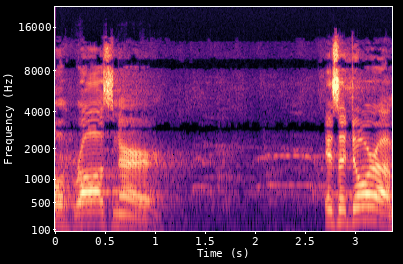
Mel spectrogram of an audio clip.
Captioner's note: audience applauding and cheering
